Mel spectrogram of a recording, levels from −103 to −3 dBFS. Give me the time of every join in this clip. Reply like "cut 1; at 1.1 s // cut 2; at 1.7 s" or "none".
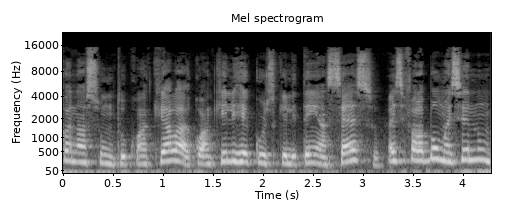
cut 1; at 3.2 s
